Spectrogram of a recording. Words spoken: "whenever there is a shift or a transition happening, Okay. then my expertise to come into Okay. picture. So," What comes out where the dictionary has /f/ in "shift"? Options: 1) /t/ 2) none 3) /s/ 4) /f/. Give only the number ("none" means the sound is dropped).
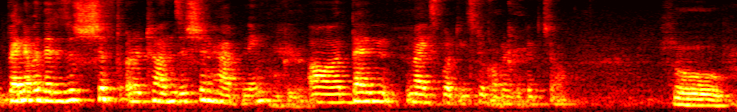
4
